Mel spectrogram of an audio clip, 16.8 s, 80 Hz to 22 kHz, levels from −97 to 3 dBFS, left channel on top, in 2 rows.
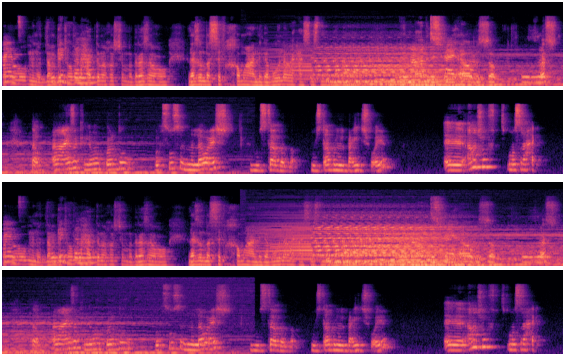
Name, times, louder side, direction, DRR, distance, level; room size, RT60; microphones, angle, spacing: voice 1, 0.0-7.4 8.0-8.3, left 2 dB, 50° left, 1.1 m, -26 dB
voice 2, 0.7-1.5 5.9-7.2 7.8-8.2 8.9-10.4 10.7-11.9 12.1-14.2 15.0-16.4, left 2 dB, 85° left, 1.3 m, -25 dB
sound 1, 3.8-11.9, right 4 dB, 80° right, 0.6 m, -24 dB
11.5 x 7.2 x 3.4 m
head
